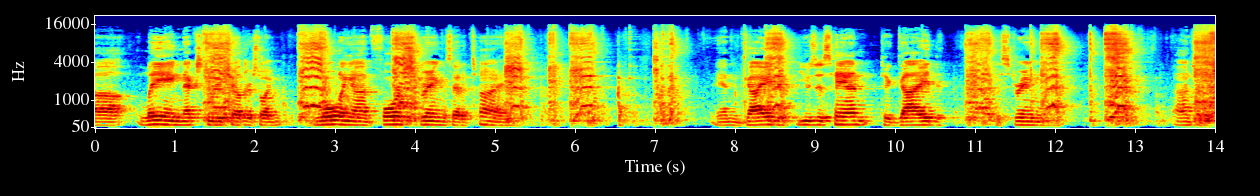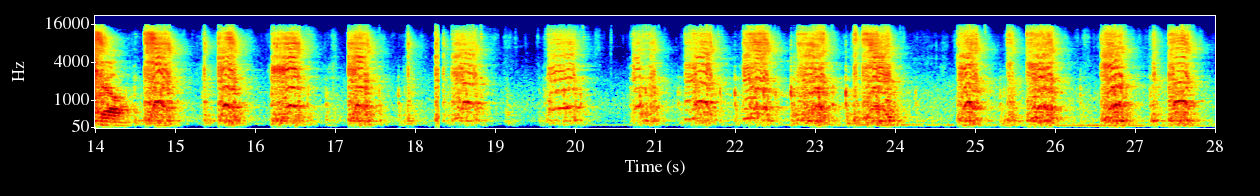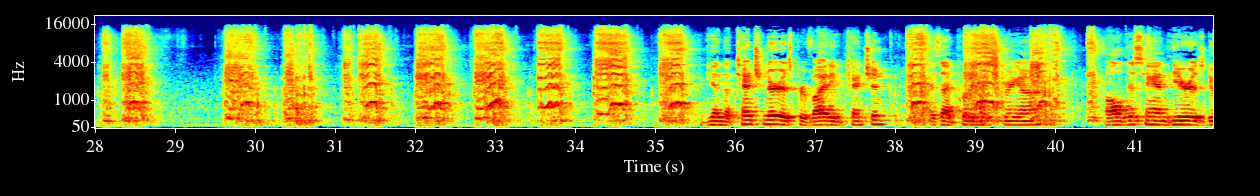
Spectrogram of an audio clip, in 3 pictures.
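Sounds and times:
string rasping on paper casing: 0:01.1 - 0:09.2, 0:10.7 - 0:41.4.

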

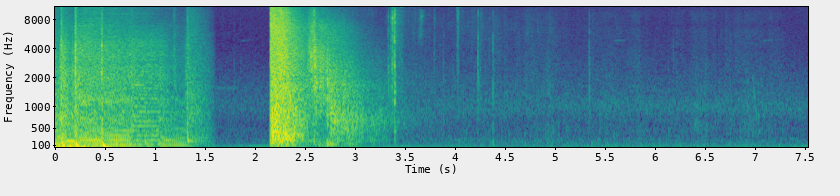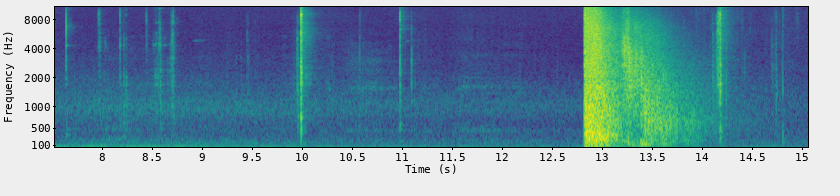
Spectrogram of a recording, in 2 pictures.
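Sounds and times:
gunshot bang: 0:02.2 - 0:03.3, 0:12.8 - 0:14.0
rifle handling clicks: 0:03.2 - 0:04.4, 0:07.6 - 0:11.2, 0:13.9 - 0:15.0.

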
